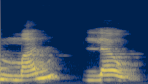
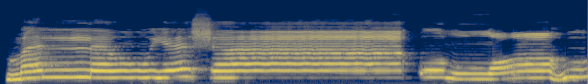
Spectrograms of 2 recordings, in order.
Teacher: ہم نے ڈائریکٹ میم کو لام کے ساتھ ملانا ہے، ادغام کرنا ہے اور بغیر غننے کے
